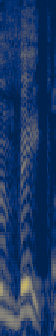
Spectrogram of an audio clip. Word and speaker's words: Vivek: Vivek, uh, like cake. Vivek.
